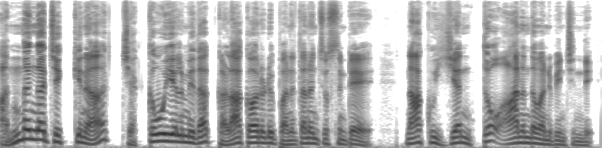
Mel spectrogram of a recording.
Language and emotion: Telugu, happy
